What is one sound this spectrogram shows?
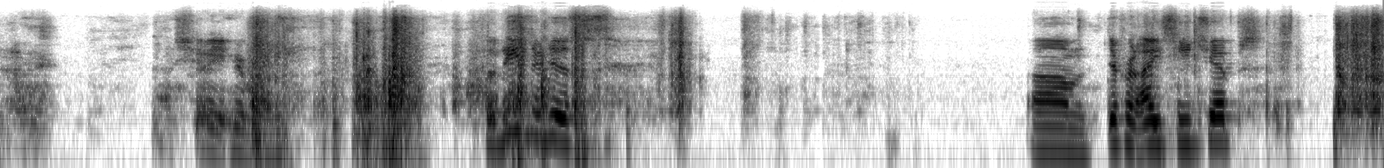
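Small plastic pieces clatter and rattle as a hand stirs through them in a plastic tub.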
